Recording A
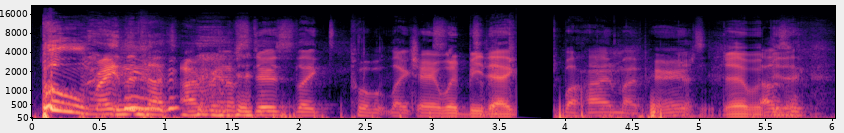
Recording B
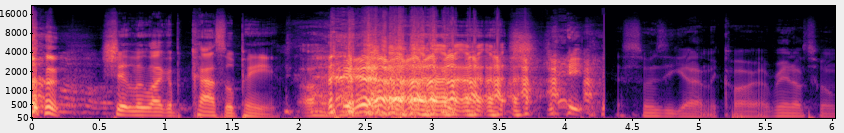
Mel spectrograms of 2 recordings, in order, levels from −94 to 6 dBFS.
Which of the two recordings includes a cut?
B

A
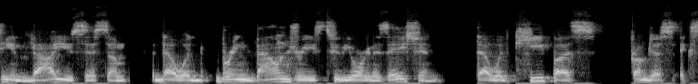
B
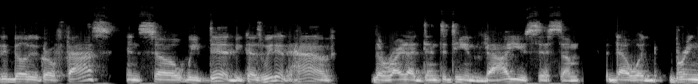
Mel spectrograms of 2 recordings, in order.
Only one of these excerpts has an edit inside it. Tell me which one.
B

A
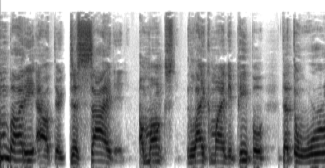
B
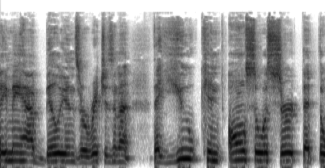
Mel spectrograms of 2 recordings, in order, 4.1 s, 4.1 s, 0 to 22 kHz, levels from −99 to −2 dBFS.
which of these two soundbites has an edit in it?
A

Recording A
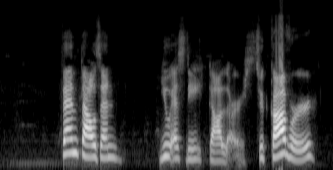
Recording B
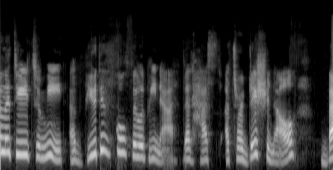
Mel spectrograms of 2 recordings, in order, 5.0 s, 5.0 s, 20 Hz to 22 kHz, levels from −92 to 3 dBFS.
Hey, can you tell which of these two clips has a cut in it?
A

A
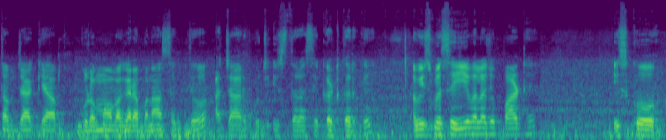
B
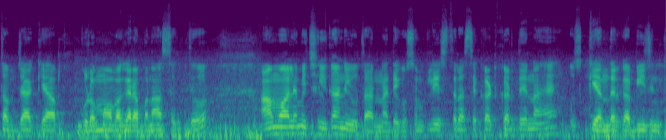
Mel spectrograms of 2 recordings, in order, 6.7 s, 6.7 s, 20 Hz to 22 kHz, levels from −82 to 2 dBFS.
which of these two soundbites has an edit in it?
A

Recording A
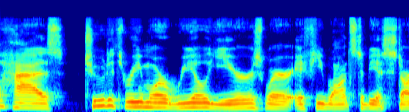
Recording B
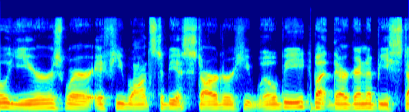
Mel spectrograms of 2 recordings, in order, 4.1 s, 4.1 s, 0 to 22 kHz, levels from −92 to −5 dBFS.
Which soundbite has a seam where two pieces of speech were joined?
B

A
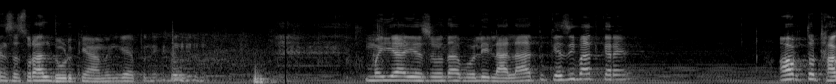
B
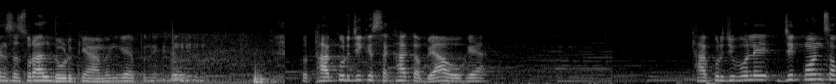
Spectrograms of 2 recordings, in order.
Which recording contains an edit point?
B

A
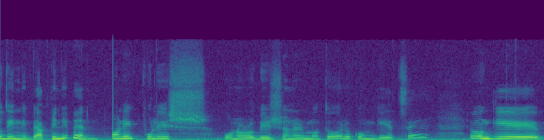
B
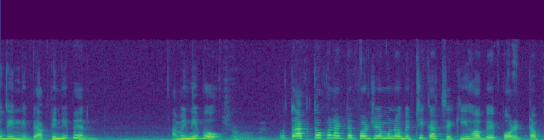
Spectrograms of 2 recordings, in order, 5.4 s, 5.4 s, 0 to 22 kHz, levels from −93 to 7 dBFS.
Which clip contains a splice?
A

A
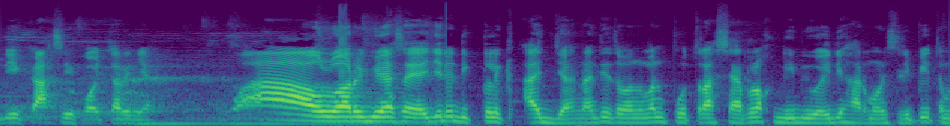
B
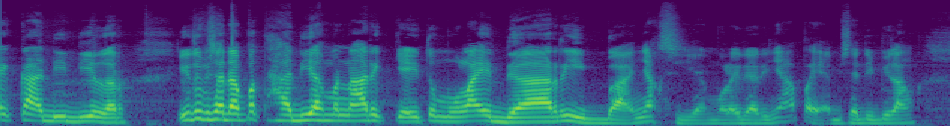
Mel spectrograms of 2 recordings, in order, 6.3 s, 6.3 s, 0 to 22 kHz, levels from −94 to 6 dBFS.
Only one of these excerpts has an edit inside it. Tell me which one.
A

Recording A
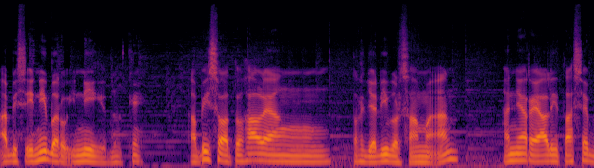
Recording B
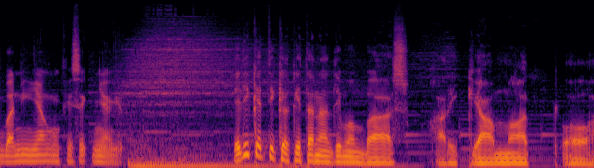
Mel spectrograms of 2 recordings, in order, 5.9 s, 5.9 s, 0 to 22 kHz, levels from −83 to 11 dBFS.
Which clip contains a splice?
B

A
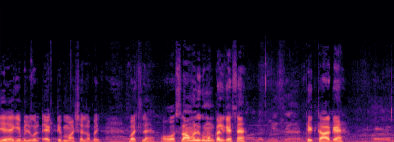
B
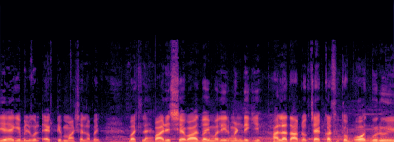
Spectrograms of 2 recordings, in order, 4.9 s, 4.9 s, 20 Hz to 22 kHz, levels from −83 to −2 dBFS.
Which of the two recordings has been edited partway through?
B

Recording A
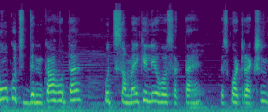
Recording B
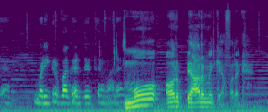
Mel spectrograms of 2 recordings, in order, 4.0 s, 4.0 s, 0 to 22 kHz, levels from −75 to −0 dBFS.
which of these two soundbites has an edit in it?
B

